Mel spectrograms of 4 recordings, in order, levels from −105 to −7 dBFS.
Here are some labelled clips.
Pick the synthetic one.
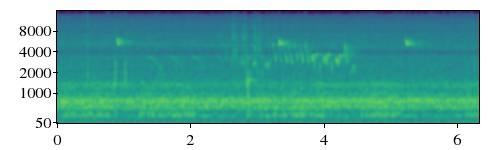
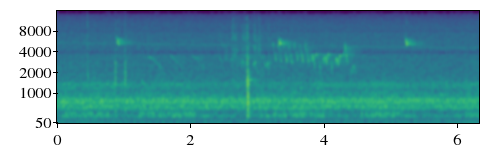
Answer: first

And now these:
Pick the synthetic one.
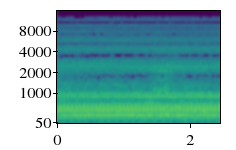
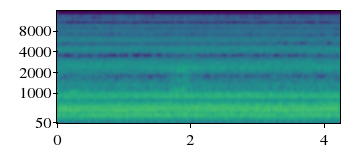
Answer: second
